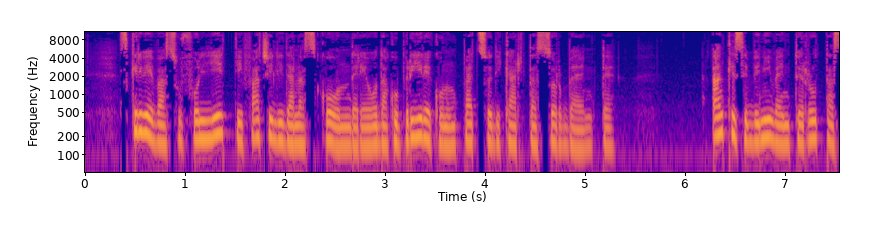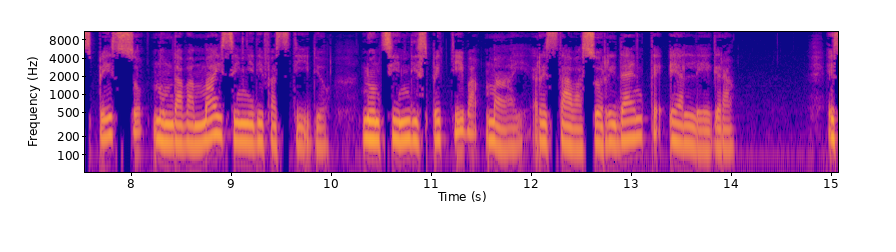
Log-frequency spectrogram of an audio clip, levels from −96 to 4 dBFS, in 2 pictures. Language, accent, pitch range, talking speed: Italian, native, 140-175 Hz, 140 wpm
